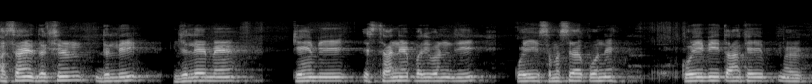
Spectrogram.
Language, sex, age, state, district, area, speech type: Sindhi, male, 45-60, Delhi, South Delhi, urban, spontaneous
